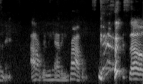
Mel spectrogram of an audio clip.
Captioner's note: laughs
